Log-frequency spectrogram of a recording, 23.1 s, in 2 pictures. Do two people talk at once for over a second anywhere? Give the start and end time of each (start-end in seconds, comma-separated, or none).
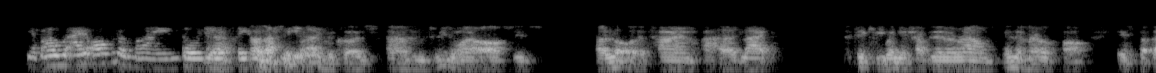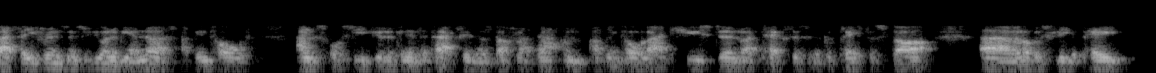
2.0-3.4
